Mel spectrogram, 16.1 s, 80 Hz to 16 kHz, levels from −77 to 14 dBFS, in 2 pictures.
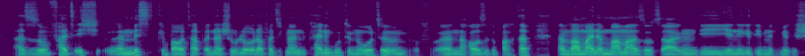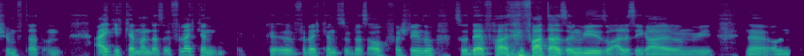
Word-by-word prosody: also 90 0 -5
so 100 -1 0
falls - - -1
ich, - - -5
äh, 100 - -2
Mist 95 - -1
gebaut 95 +1 0
habe 100 - -2
in - - -3
der 100 - 0
Schule 105 +3 -2
oder 100 -1 +2
falls 110 - -3
ich 105 - -21
mal 105 -1 -2
keine 110 +2 -1
gute 120 -2 -6
Note 95 -2 -1
f - - -24
äh, 90 -1 0
nach 90 -1 -4
Hause 95 0 -1
gebracht 95 0 -7
habe, 120 0 +2 0.2
dann 95 0 -1
war 95 0 +7
meine 100 0 +5
Mama 100 +1 +4
sozusagen 95 0 -2
diejenige, 95 0 -2
die 95 -1 -7
mit 90 -1 -7
mir 90 - -7
geschimpft 120 +8 -8
hat 110 - -2
und 90 -3 -12 0.3
eigentlich - - +4
kennt - - +4
man 105 0 +1
das 105 - -1
vielleicht 165 +1 +1
kennt 115 -6 -2 0.4
k - - -3
äh, 100 - 0
vielleicht 120 +4 -1
kannst 115 -2 -4
du 105 - -7
das 100 +1 -4
auch 125 - -1
verstehen 125 -1 -2
so. 120 -1 0 0.2
So, 100 - -2
der 100 0 +7
Va 110 0 +5
Vater 125 -1 +6
ist 115 - +2
irgendwie 115 0 +4
so 105 - -2
alles 100 0 0
egal 90 -1 +1
irgendwie, 90 +3 -5 0.3
ne, 100 +4 -1
und 90 -1 -5
100 Hz, 235 wpm, -24 LUFS, 95-110 Hz, 0.4 s, war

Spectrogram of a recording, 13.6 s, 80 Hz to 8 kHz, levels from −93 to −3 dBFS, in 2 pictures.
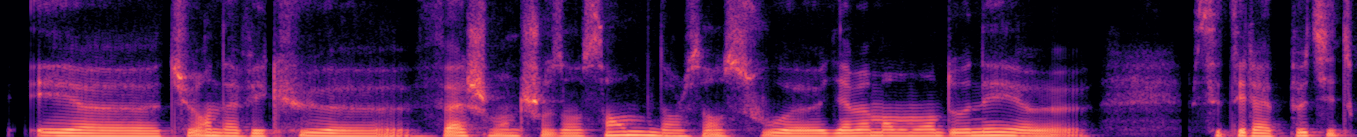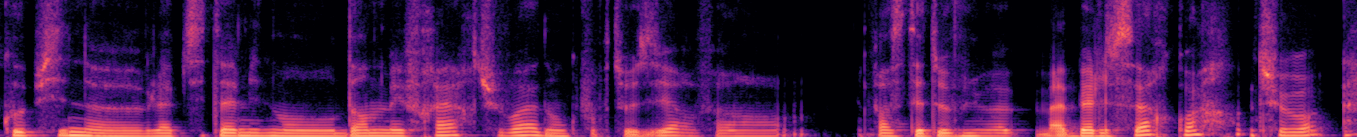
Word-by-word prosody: Et 180 -1 +3
heu, 160 -1 +2
tu 155 - -2
vois, - - +3
on - - +3
a 170 - +2
vécu, 160 +2 -2
heu, 160 0 0 0.2
vachement 90 0 +1
de 85 - -2
choses 85 0 -1
ensemble, 200 - +1
dans 170 -3 -1
le 160 - -2
sens 165 +2 -2
où, - - 0
heu, 160 0 +3
il 160 - -1
y 165 - +3
a 165 - +3
un 175 - +2
moment 180 0 +1
donné, 185 +1 +2
heu, 80 - -2 0.5
c'était - - -2
la 165 -2 +2
petite 185 +4 -3
copine, 195 0 +1
heu, 160 -2 0
la 165 - +1
petite 165 +2 -12
amie 180 0 +3
de 175 - 0
mon 160 -1 +1
d'un 160 +1 +1
de 170 - +1
mes 170 0 +2
frères, 200 +5 -2
tu 185 - -6
vois? 200 +2 +1
Donc 160 -3 -3
pour - - -13
te - - -5
dire, 85 - -1
enfin, 160 -1 -9
mmh, - - -17 0.3
enfin 170 - -1
c'était 160 0 +2
devenue, 170 +1 -1
heu, 165 0 -5
ma - - +2
belle 165 0 +4
sœur 225 +8 +1
quoi, 230 +1 0 0.3
tu - - -1
vois? 200 +5 -1
170 Hz, 250 wpm, -24 LUFS, 160-180 Hz, 0.5 s, belle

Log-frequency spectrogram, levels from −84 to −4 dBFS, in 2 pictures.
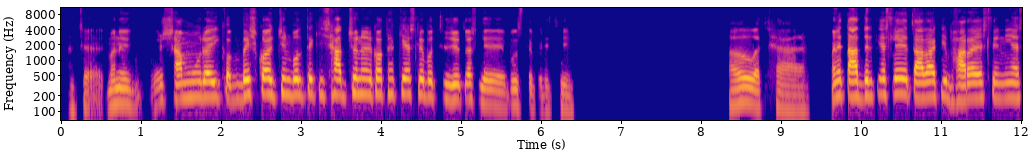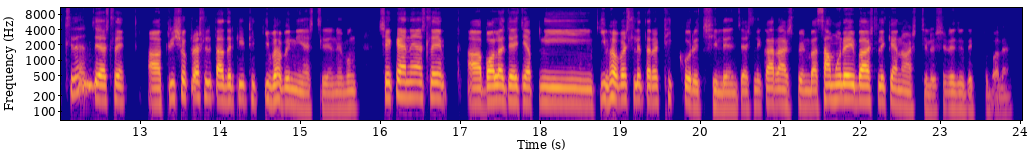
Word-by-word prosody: আচ্ছা। 105 +4 -13 0.3
মানে 140 +2 -1 0.4
ও - - -11 0.2
সামুরাই 185 +2 +3
কেব - - +1
বেশ 210 0 +6
কয়েকজন 215 0 +4
বলতে 210 -2 +3
কি 210 - -9
৭ 210 -1 +6
জনের 220 -2 +2
কথা 215 0 0
কি - - -3
আসলে 210 0 0
বলছেন 180 -2 -4
যেহেতু 170 +1 0
আসলে 145 -4 -4 0.3
বুঝতে 135 -3 -8
পেরেছি। 100 +2 -16 2.1
ও - - -6 0.3
আচ্ছা। 120 0 -15 0.7
মানে 190 +3 +3
তাদেরকে 195 +1 +7
আসলে 210 +1 +1 0.2
তারা 180 +1 +7
কি - - -6
ভাড়ায় 170 +2 +5
আসলে 185 - -7
নিয়ে 180 0 -2
আসছিলেন। 215 - -7
যে - - +1
আসলে 165 +1 -2 0.4
আ - - +1 0.2
কৃষকরা 180 +2 -3
আসলে 185 -1 -5
তাদেরকে 160 0 0
ঠিক 165 - -11
কিভাবে 165 -3 0
নিয়ে 120 -3 -6
আসছিলেন 115 0 -12
এবং 125 +2 -9 0.4
সেখানে 190 0 +2
আসলে 180 +1 -3 0.5
আ - - +3 0.2
বলা 155 +1 +6
যায় 155 -1 +3
যে - - -1
আপনি 150 0 -8 0.6
কিভাবে 170 0 +1
আসলে 170 0 -5
তারা 155 -1 +1
ঠিক 180 - -14
করেছিলেন 125 -4 -4
যে - - -14
আসলে 130 +3 -12
কারা 140 -1 0
আসবেন 130 +1 -9
বা - - +1
সামুরাই 170 0 +4
বা 165 - +7
আসলে 155 +1 -6
কেন 135 - -3
আসছিল? 115 -2 -15
সেটা 120 0 -8
যদি 115 - -12
একটু 105 - -30
বলেন। 95 -1 -17
170 Hz, 165 wpm, -22 LUFS, 135-190 Hz, 2.1 s, তাদেরকে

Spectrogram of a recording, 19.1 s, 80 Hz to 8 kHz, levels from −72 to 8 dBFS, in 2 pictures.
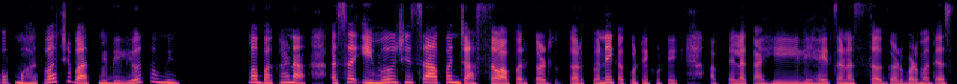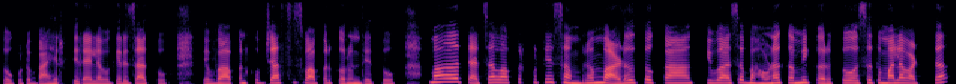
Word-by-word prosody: खूप 275 - -6
महत्वाची 270 - 0
बातमी 230 -1 +4
दिली 200 +2 -4
हो 275 - +1
तुम्ही. 275 -7 -1 0.7
मग 295 0 +4
बघा 270 +3 -1
ना, 265 -6 +5 0.3
असं 280 +6 +4 0.2
इमोजीचा 280 +4 +2
आपण 275 +1 +4
जास्त 220 +2 +3
वापर 195 -3 +5
कर 180 0 +1 0.3
करतो 175 +2 -2
नाही 270 +5 +5
का 190 - -3
कुठे-कुठे, 180 -3 -8 0.3
आपल्याला 180 +5 -3
काहीही 185 +4 -4
लिहायचं 180 +2 -2
नसतं 185 +3 -1
गडबड 175 +2 -2
मध्ये 185 +1 -3
असतो, 185 -2 -4
कुठे 175 +2 -11
बाहेर 170 +3 -2
फिरायला 190 -1 -1
वगैरे 195 +2 -5
जातो, 190 -2 0 0.4
तेव्हा 195 +2 +1
आपण 225 +3 -2
खूप 250 - -10
जास्तच 235 +4 +1
वापर 205 +2 +1
करून 195 0 -2
देतो. 170 -1 -9 0.4
मग 325 +2 +5
त्याचा 235 +4 +1
वापर 270 +1 -2
कुठे 295 +2 -6
संभ्रम 245 -2 +1
वाढवतो 250 +5 +3
का? 235 0 +3 0.2
किंवा 235 0 +1
असं 235 +3 0
भावना 230 +1 +2
कमी 240 +2 +2
करतो 215 +3 -1
असं 240 +3 0
तुम्हाला 235 +1 +3
वाटतं? 220 +6 0
220 Hz, 165 wpm, -24 LUFS, 190-260 Hz, 0.7 s, ना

